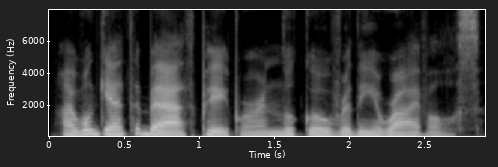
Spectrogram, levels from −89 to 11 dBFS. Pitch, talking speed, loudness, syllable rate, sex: 190 Hz, 225 wpm, -18 LUFS, 5.5 syllables/s, female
